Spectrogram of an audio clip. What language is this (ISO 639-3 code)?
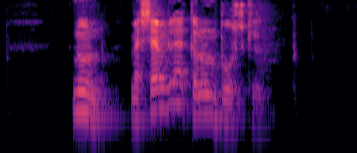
oci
